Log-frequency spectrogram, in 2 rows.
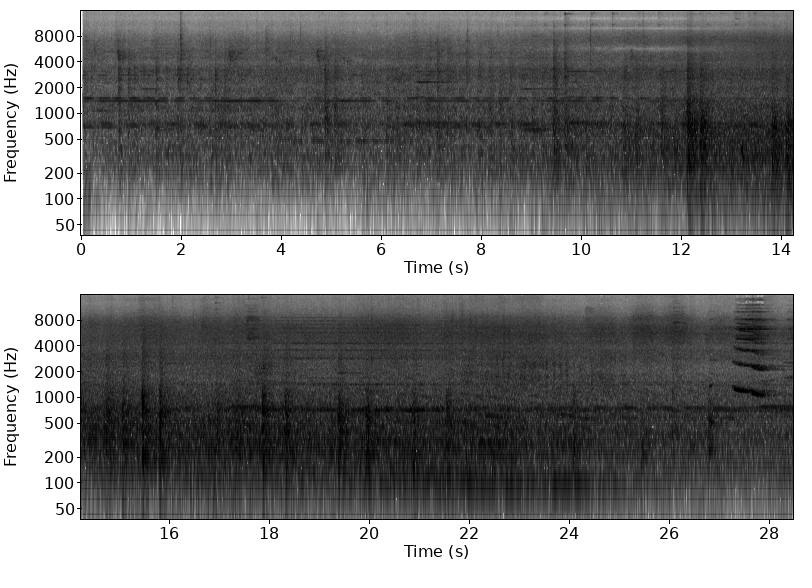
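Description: A Meitetsu 1200 series electric train pulls into a station and brakes to a stop. Its wheels click over rail joints and points, growing louder about twelve seconds in. A steady whine joins in the second half, and a short rising squeal comes as the train halts.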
